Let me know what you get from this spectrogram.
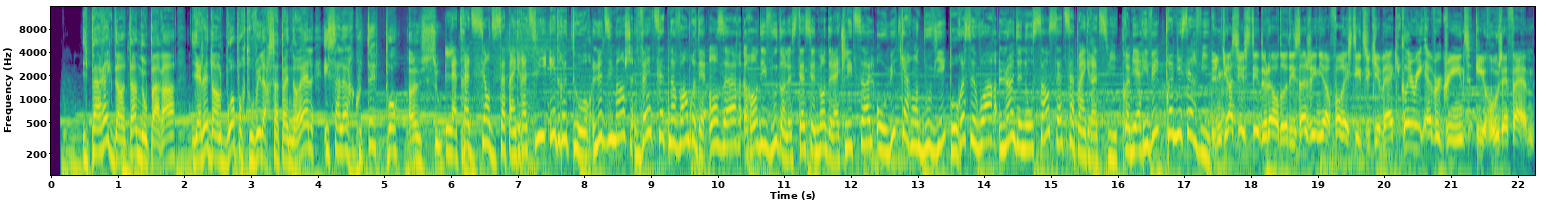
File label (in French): Promo; Stunt Sapin; Fil en aiguille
